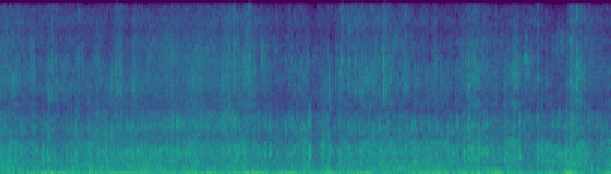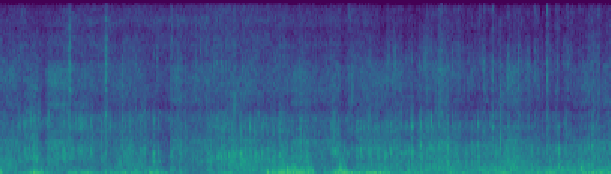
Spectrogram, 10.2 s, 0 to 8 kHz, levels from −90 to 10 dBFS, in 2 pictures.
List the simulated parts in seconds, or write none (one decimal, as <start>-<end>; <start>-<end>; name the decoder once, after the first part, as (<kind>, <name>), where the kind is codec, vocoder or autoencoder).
1.0-2.0 (autoencoder, DAC-VAE)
